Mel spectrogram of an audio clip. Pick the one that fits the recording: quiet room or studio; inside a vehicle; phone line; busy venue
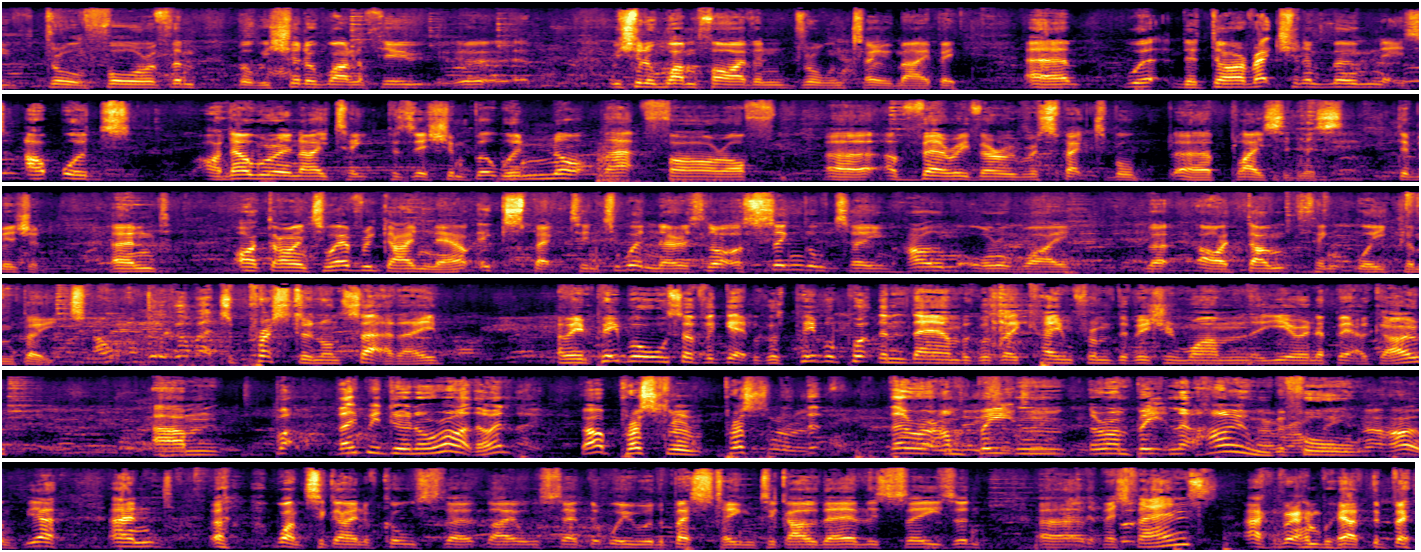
busy venue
